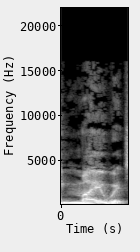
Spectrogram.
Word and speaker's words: Meyerowitz: The Majewski stories, is that how you say it? – Oh, the Meyerowitz stories.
